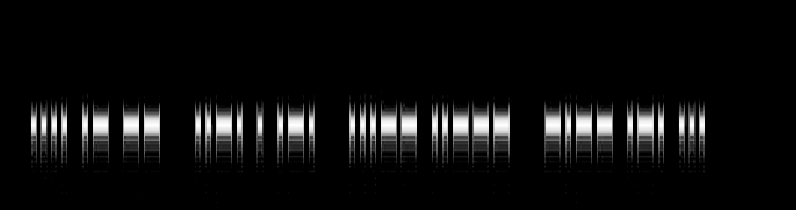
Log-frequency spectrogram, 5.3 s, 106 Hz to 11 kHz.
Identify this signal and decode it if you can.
Morse code, heard as a keyed tone, about 36 wpm, 700 Hz. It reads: HAM FER 32 YRS
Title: Practice QSO - Exchange 3 - More Info - 35wpm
